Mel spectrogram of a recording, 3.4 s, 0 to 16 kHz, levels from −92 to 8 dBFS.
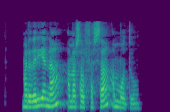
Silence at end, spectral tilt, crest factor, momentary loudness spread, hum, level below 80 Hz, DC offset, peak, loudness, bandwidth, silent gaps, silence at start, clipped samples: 0.65 s; -4.5 dB/octave; 18 dB; 12 LU; none; -64 dBFS; under 0.1%; -4 dBFS; -20 LUFS; 8 kHz; none; 0.45 s; under 0.1%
